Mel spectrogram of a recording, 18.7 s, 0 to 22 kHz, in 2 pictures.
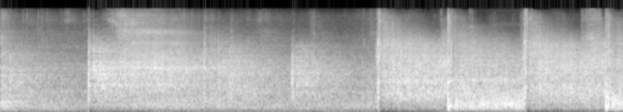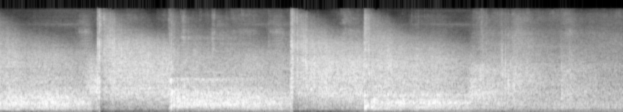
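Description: Composite hockey stick (Bauer JT19) firing pucks in a series of about ten sharp cracks, a second or two apart, each one ringing out in a long echo through the empty ice arena.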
